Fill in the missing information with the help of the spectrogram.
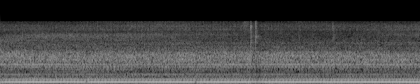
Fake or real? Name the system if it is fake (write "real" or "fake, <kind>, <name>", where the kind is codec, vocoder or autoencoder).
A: fake, vocoder, BigVGAN v2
